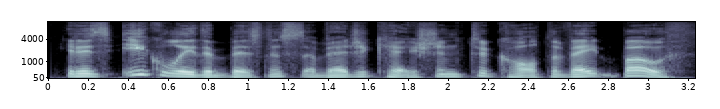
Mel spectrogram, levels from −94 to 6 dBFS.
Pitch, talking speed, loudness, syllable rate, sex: 120 Hz, 185 wpm, -19 LUFS, 6.7 syllables/s, male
